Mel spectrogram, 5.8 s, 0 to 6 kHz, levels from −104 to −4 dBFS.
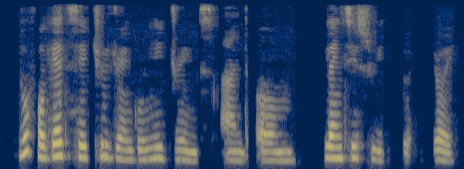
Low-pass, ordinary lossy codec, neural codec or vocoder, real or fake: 5.4 kHz; AAC, 24 kbps; none; real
